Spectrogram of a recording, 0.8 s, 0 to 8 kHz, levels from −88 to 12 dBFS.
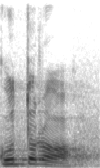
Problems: constant background noise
